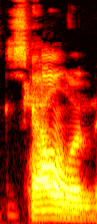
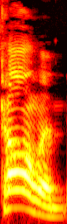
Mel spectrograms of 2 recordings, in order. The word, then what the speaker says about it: Colin: Yeah, it's Colin. It's just Colin. It's literally just Colin.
